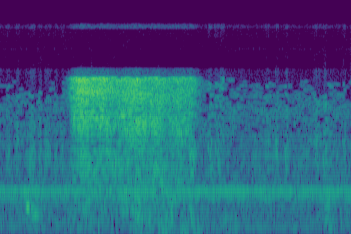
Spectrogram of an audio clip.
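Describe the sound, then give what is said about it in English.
A grogger ratchet noisemaker, sounded whenever the name Hammond is said, gives a dense, buzzing ratchet rattle for just over a second, blending into a broad hiss from people hissing, then fades back to a low steady hum. “So anytime we would say the word Hammond, they would make this noise with a ratchet, then they hiss.”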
